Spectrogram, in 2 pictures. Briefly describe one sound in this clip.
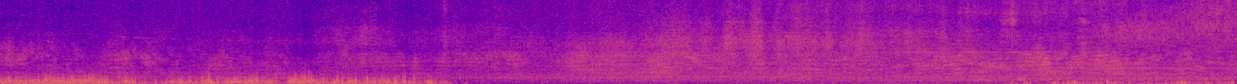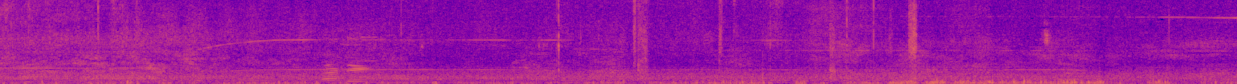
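A radio-controlled model jet whines as it flies overhead.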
